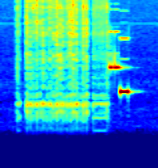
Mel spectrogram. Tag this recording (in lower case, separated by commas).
camera, mechanisms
